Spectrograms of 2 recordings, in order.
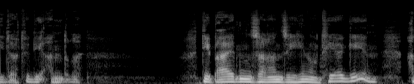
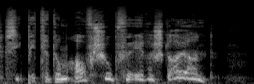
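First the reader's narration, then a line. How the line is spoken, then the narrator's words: Old woman hissing very softly. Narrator (German): die alte Tüvache zischte ganz leise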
